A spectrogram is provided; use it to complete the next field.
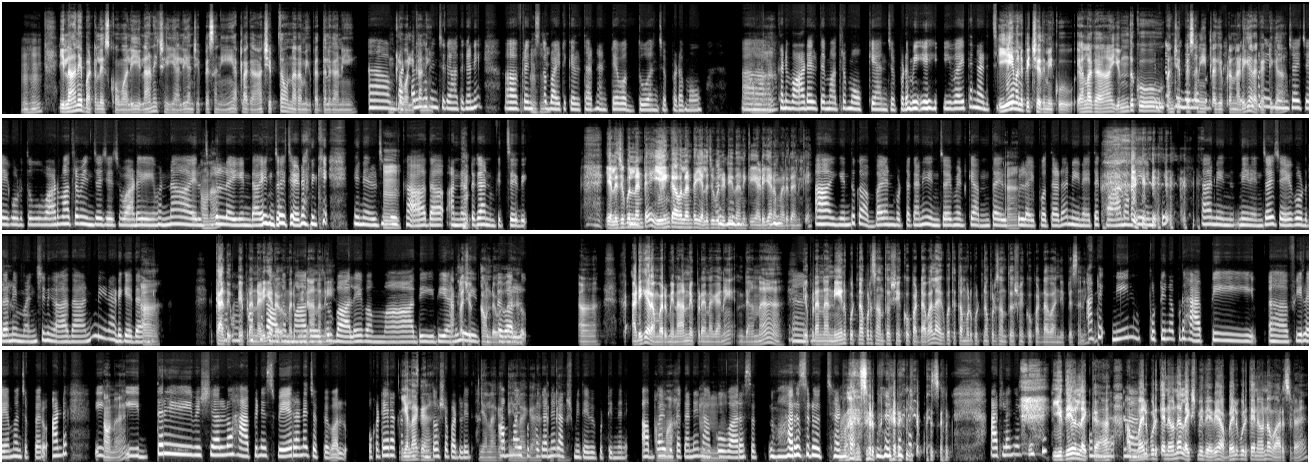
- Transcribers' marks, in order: other background noise; in English: "ఫ్రెండ్స్‌తో"; in English: "ఎంజాయ్"; in English: "ఎంజాయ్"; in English: "ఎలిజిబుల్"; laughing while speaking: "ఎంజాయ్ చెయ్యడానికి?"; other noise; in English: "ఎలిజిబుల్"; in English: "ఎలిజిబిలిటీ"; giggle; in English: "ఎంజాయ్‌మెంట్‌కి"; in English: "హెల్ప్‌ఫుల్"; laugh; in English: "ఎంజాయ్"; in English: "హ్యాపీ"; in English: "ఫీల్"; in English: "హ్యాపీనెస్"; laughing while speaking: "వారసుడు పుట్టారు అని చెప్పేసని"; chuckle; giggle
- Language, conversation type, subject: Telugu, podcast, అమ్మాయిలు, అబ్బాయిల పాత్రలపై వివిధ తరాల అభిప్రాయాలు ఎంతవరకు మారాయి?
